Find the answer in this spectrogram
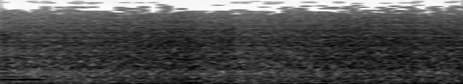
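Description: Steady low rumble of a moving car, tyre and engine noise heard from inside the cabin.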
